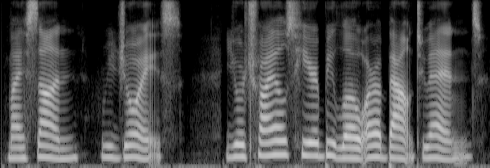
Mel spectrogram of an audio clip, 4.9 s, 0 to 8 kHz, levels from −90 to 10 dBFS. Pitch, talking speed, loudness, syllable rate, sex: 200 Hz, 135 wpm, -16 LUFS, 4.1 syllables/s, female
